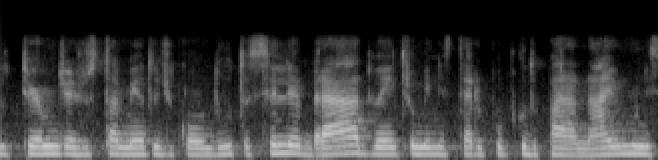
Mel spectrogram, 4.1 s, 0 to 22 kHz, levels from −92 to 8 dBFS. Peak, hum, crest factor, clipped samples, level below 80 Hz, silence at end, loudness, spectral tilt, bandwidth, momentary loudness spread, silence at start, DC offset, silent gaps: -8 dBFS; none; 14 dB; under 0.1%; -62 dBFS; 0 s; -22 LUFS; -7 dB/octave; 8.4 kHz; 7 LU; 0 s; under 0.1%; none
